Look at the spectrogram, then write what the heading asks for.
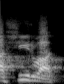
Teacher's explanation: पूरा र नहीं आ रहा आशीर्वाद र बहुत हल्के में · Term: रेफ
